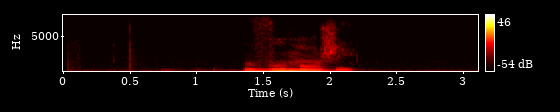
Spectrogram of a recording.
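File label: "manger", French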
